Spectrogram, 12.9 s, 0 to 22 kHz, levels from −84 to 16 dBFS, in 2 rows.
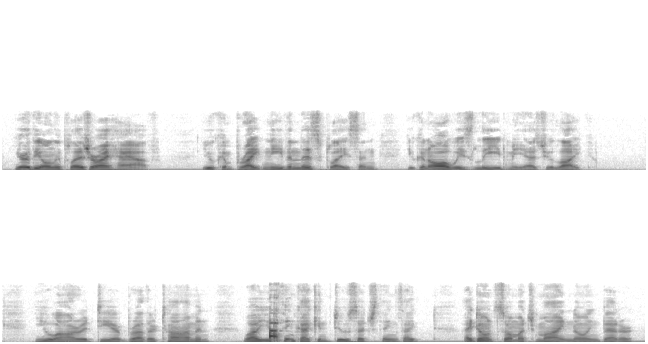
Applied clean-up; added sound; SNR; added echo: none; Dishes, pots, and pans; -2 dB; none.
